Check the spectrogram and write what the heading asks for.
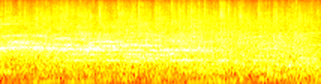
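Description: Applause from a crowd of children and adults, many hands clapping steadily, with a few voices faintly over it.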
